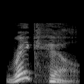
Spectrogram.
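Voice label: "rakehell", British English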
